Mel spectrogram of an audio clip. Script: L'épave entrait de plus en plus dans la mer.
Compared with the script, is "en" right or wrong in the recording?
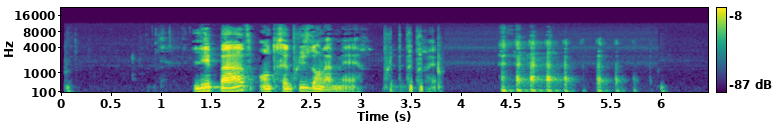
wrong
